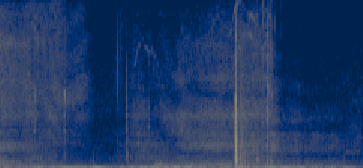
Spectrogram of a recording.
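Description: A pause in a talk: room tone with a steady low hum and faint rustling near the microphone, and one short noise about one and a half seconds in.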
